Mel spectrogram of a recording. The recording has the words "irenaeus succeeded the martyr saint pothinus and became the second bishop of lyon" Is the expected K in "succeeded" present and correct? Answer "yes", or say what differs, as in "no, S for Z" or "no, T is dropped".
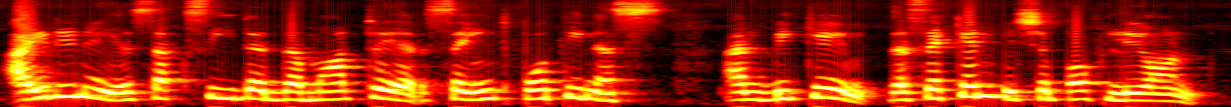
yes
